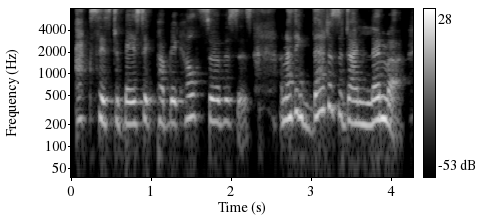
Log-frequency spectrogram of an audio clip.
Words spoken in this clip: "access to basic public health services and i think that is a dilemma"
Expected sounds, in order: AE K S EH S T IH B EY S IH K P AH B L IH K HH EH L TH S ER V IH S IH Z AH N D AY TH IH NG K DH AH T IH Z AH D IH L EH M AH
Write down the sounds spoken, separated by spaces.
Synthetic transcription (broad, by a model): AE K S EH S T IH B EY S IH K P AH B L IH K HH EH L TH S ER V IH S IH Z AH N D AY TH IH NG K DH AH T IH Z AH D IH L EH M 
